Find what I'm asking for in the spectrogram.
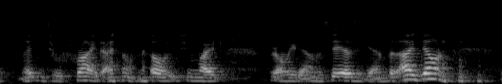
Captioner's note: laughs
